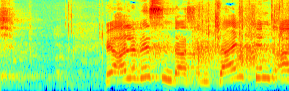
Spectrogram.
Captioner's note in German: Beifall AfD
